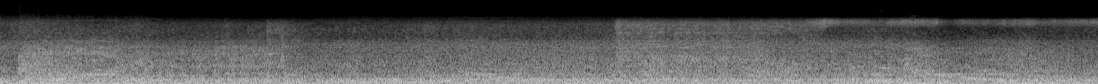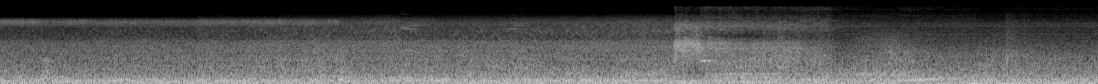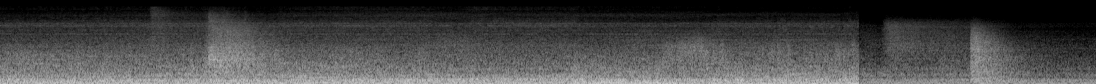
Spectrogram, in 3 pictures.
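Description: Laser cutting machine running while it cuts aluminium sheet: a steady mechanical hum under a broad hiss, with short louder hisses a little past halfway and again a few seconds later.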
